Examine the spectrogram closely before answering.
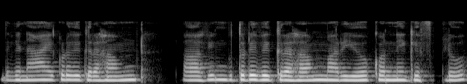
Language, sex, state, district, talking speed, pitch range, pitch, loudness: Telugu, female, Andhra Pradesh, Chittoor, 100 wpm, 195-210 Hz, 200 Hz, -15 LUFS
